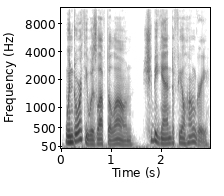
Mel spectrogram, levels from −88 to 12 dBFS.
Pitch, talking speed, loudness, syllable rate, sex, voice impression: 120 Hz, 200 wpm, -22 LUFS, 5.9 syllables/s, male, masculine, adult-like, tensed, powerful, slightly bright, clear, slightly halting, intellectual, friendly, reassuring, wild, lively, kind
